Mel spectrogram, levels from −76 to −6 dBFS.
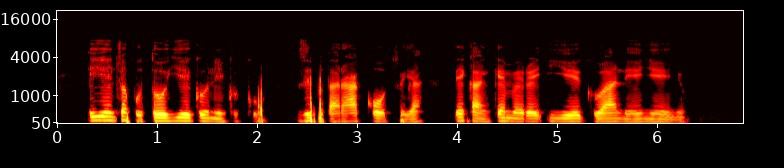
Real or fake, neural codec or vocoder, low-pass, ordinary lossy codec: real; none; none; none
